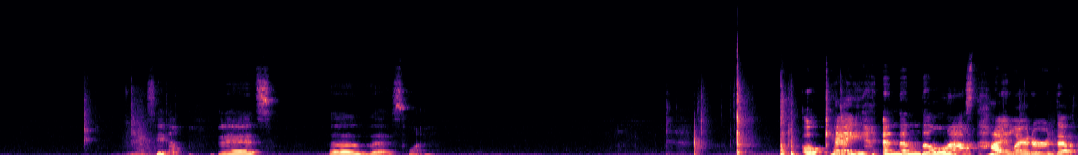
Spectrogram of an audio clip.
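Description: A woman speaks calmly and close to a microphone.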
